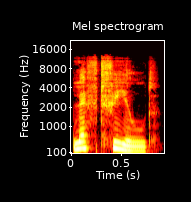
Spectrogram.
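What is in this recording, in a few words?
"left field", British English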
